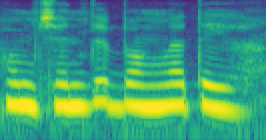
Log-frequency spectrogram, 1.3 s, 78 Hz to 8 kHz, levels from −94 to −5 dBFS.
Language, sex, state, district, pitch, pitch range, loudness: Wancho, female, Arunachal Pradesh, Longding, 245 Hz, 240-250 Hz, -10 LUFS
